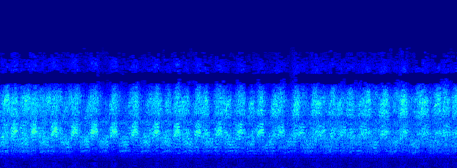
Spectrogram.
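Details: A dense chorus of bear cicadas in an alley in front of a house in the early morning, so loud it is almost noisy: a loud, harsh buzzing that pulses steadily without pause.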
